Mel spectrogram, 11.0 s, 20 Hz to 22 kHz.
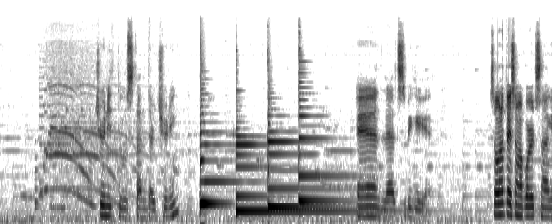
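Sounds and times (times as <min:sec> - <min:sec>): ukulele strings plucked: 0:04.0 - 0:07.6.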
